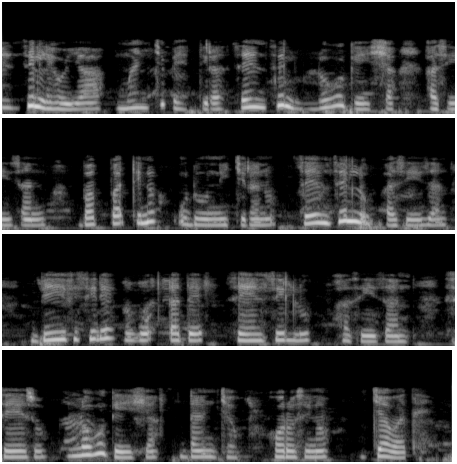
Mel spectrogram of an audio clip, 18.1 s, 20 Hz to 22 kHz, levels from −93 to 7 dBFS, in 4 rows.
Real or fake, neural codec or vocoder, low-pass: real; none; 5.4 kHz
